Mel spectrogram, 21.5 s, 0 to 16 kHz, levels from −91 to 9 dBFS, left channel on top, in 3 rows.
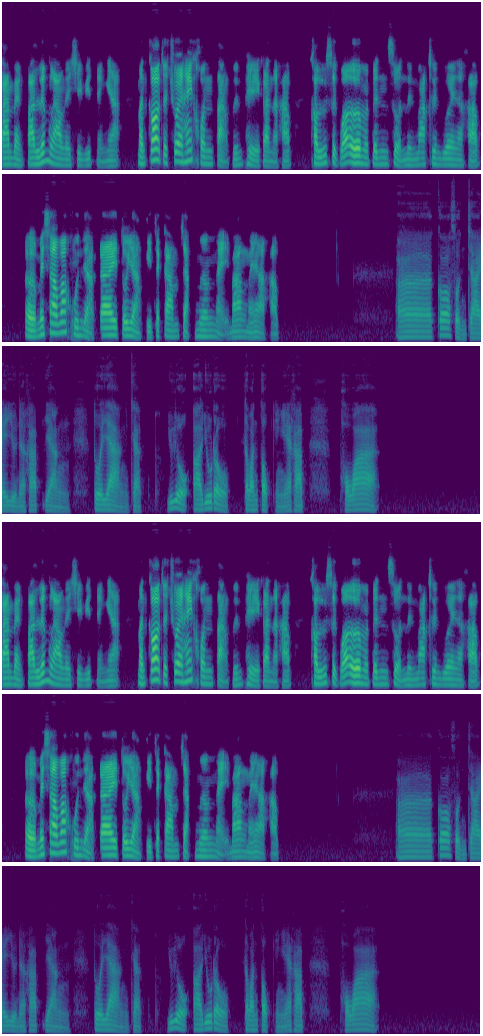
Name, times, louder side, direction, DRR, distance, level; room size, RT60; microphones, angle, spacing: voice 1, 0.0-1.7 2.0-4.3 4.6-7.1 7.5-11.3, equal, ahead, 3.4 m, -26 dB
voice 2, 8.2-8.6 13.1-16.5 16.9-20.2, left 2 dB, 85° left, 5.6 m, -37 dB
open air
head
